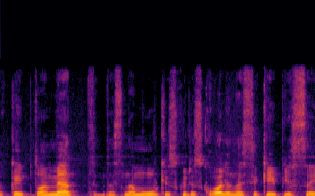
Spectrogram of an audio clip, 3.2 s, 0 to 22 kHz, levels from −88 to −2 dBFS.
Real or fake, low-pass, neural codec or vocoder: real; 14.4 kHz; none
